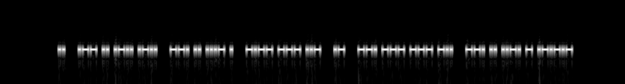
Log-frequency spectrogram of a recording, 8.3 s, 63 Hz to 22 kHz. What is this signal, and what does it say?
Morse code, heard as a keyed tone, about 46 wpm, 700 Hz. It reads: I WILL GIVE YOU A GOOD GIFT.
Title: Sentences from Top 1000 Words - Review Part 6 - 45wpm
